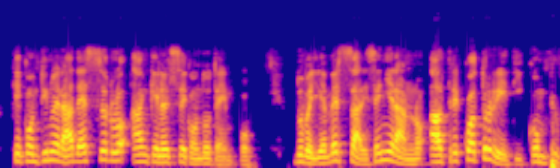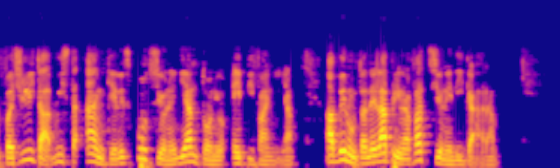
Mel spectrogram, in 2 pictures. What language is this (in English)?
Italian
